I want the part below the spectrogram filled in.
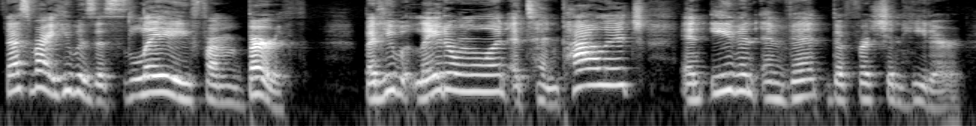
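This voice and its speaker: Talking directly to the children tuning in, a woman in her thirties introduces her storytime in a casual, friendly way. Her mid-range voice swings widely in pitch while she keeps a measured pace.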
